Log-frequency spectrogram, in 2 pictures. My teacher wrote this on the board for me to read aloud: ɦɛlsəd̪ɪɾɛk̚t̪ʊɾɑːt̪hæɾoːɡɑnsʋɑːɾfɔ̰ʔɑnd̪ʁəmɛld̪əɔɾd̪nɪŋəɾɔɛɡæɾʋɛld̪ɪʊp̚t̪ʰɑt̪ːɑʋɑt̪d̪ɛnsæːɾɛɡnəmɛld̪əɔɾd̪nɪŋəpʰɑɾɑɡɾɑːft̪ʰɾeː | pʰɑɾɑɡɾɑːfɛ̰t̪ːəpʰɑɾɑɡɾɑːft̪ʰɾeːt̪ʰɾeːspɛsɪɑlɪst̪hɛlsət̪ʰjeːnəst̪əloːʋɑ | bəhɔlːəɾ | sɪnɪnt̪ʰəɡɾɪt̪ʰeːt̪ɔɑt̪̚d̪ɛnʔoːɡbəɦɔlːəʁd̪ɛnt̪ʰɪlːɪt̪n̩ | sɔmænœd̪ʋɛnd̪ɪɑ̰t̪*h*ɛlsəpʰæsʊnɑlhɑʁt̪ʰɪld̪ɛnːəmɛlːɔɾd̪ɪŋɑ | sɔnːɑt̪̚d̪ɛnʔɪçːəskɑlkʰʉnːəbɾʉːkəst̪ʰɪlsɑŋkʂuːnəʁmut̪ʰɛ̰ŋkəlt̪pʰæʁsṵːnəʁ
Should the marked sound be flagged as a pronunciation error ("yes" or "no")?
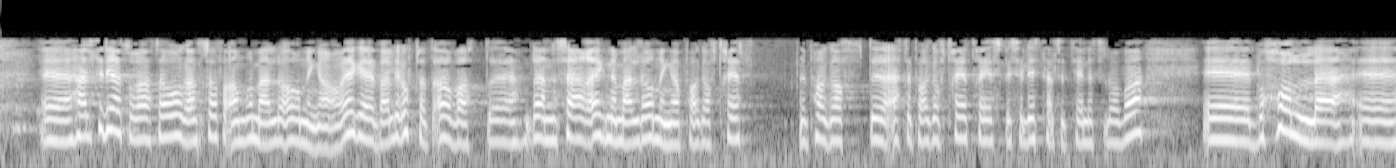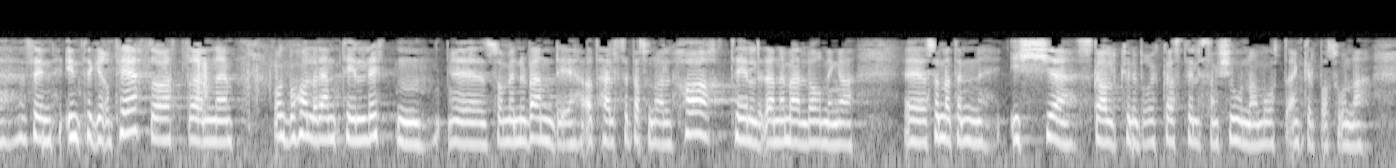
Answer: no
